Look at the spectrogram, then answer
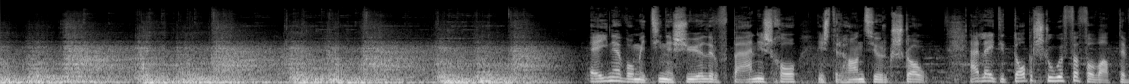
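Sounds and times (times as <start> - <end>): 
large group of students clapping and stomping to a song: 0.0 - 5.8
speech: 6.0 - 11.2.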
